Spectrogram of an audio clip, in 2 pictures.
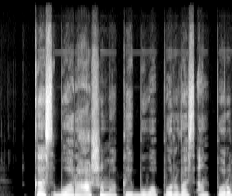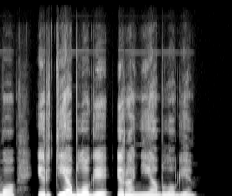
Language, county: Lithuanian, Panevėžys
